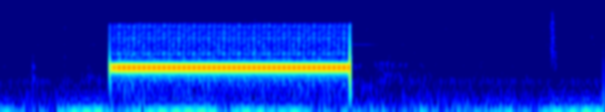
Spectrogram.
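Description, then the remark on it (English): A single ringback tone on an outgoing phone call placed live on air, one steady electronic buzz lasting just over a second, loud and clear against quiet background, with no voices. “Let's see if he answers his phone or if his assistant radio will answer.”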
